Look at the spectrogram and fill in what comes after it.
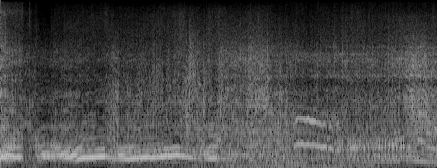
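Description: Enduro motorcycle engine under hard acceleration. It revs up, breaks about half a second in as it shifts up a gear, and climbs again to hold high revs for a couple of seconds. It then eases off and drops, running lower, and falls once more near the end as the bike slows.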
